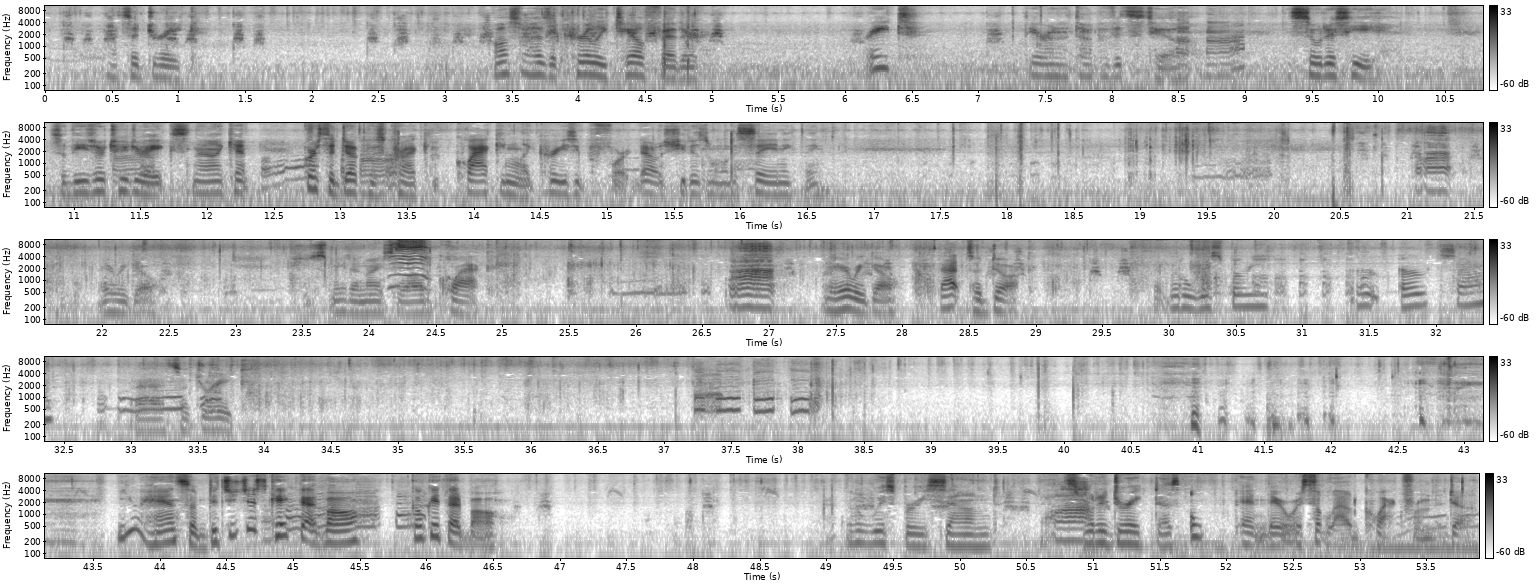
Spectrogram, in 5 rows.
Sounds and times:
Speech: 0.5 - 1.2, 3.4 - 5.0, 6.1 - 6.6, 7.4 - 10.2, 10.8 - 16.7, 22.0 - 22.5, 23.4 - 25.0, 27.4 - 29.0, 29.9 - 30.8, 31.4 - 33.9, 43.7 - 46.6, 49.1 - 53.8.

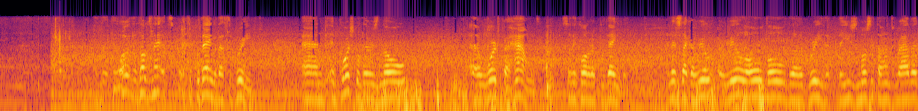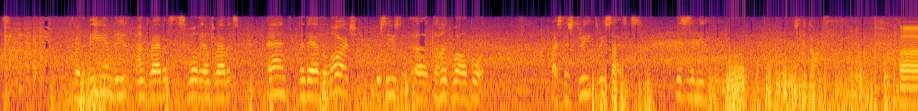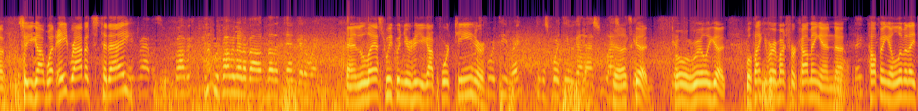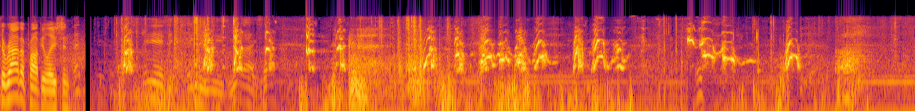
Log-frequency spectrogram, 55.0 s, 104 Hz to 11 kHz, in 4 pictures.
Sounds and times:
Speech: 1.5 - 3.8, 4.5 - 6.1, 7.0 - 9.4, 10.0 - 13.9, 14.9 - 21.0, 27.3 - 42.6, 43.3 - 45.3.

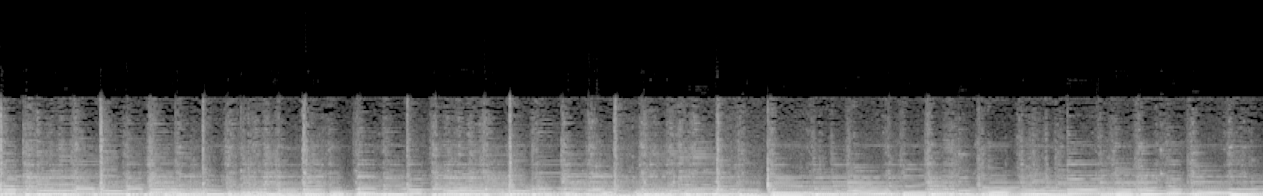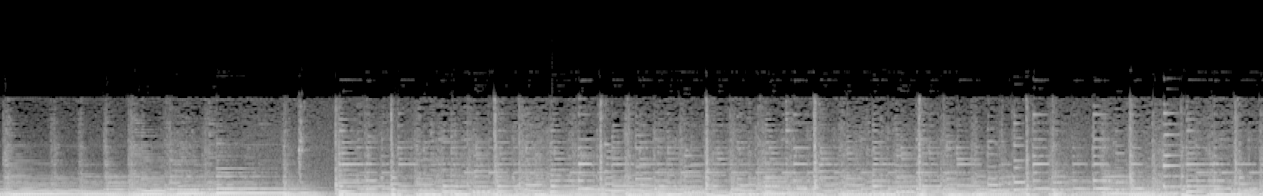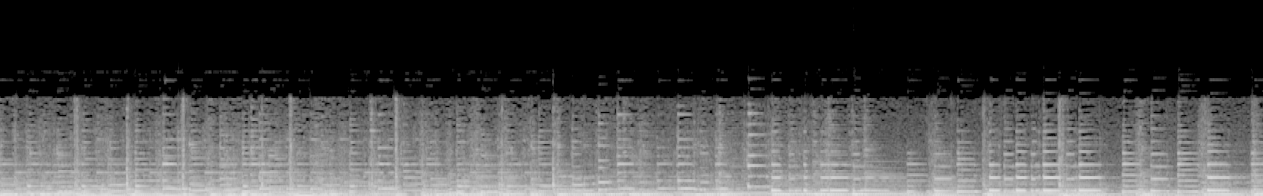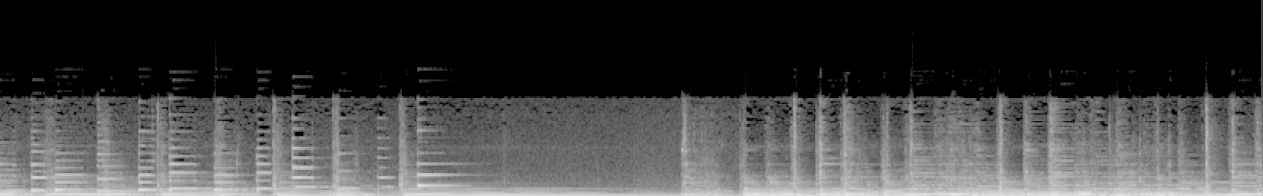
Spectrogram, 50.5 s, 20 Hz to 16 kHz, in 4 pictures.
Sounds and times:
Acoustic guitar: 0.0 - 50.5
Strum: 0.0 - 50.5.

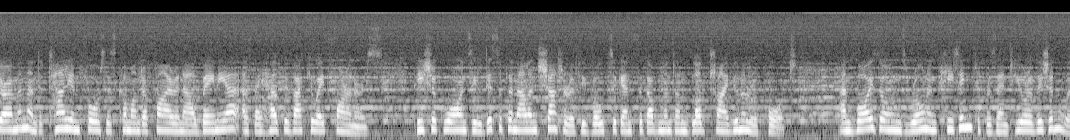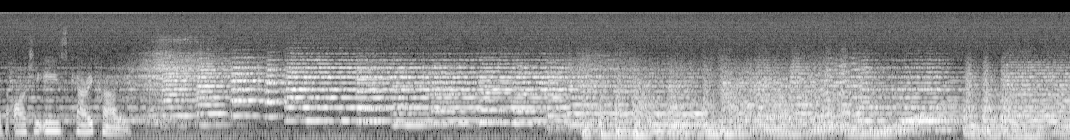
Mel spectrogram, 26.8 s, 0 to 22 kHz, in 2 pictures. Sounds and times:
Speech: 0.0 - 15.0
Music: 0.0 - 26.7.

